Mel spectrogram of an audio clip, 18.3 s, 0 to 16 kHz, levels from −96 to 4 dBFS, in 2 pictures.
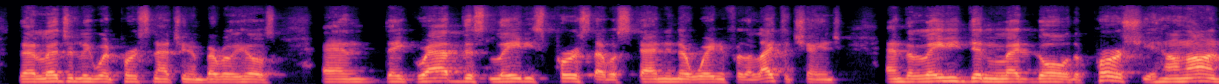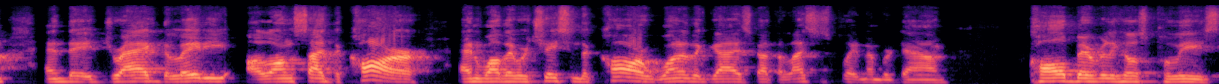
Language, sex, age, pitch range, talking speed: English, male, 50-69, 115-135 Hz, 215 wpm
